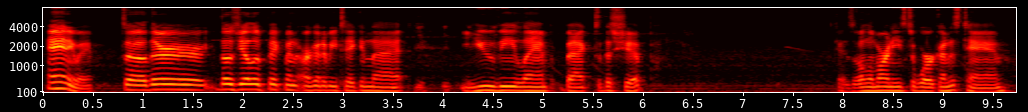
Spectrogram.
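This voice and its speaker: A man's voice: fairly high pitch, fairly even intonation, a little slow, pushed and bright. A man giving easygoing, joking commentary as he co-hosts a game livestream. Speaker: co-host running a game livestream. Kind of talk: casual gameplay commentary.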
